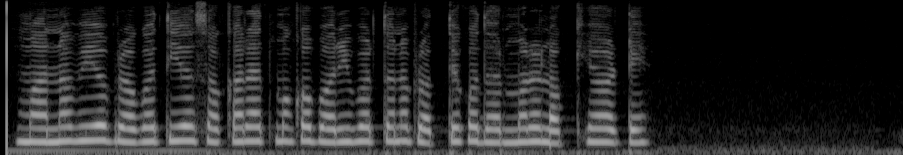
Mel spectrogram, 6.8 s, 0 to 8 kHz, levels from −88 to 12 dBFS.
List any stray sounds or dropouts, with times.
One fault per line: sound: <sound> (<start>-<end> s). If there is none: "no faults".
no faults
